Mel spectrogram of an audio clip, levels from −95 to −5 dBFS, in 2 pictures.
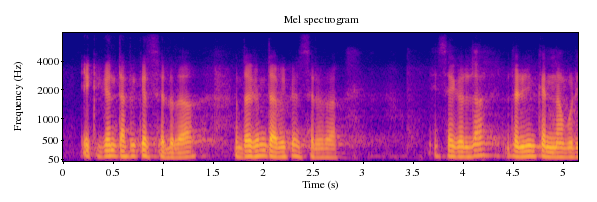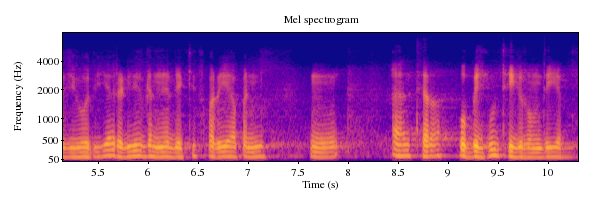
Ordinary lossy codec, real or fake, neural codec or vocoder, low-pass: none; fake; codec, 16 kHz, 0.9 kbps, LongCat-Audio-Codec; none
